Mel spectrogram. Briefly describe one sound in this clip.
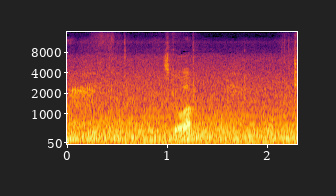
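A finger presses an elevator call button with a soft click.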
